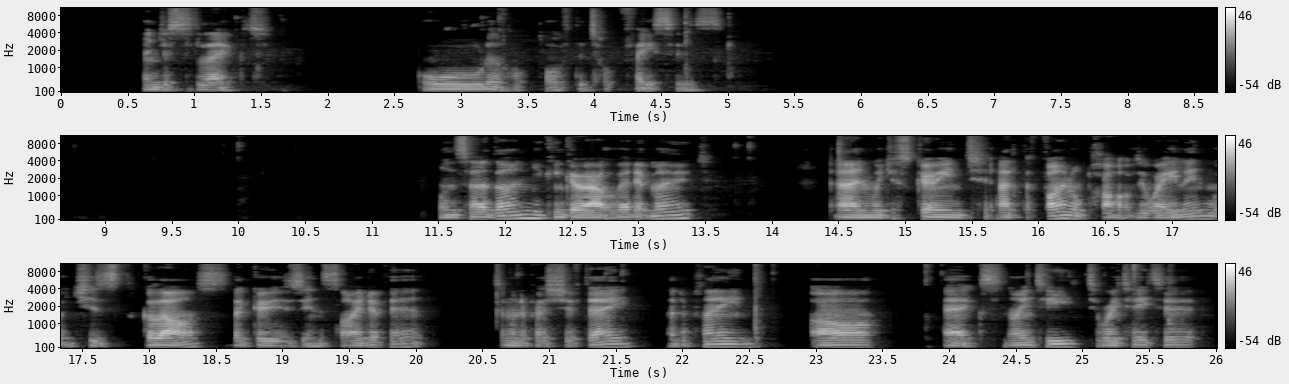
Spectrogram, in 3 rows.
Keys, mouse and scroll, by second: 0.0-0.6 scroll down 1, 0.6 scroll down 1, 1.2 shift+click, 1.7-2.3 scroll down 1, 2.3-3.1 scroll up 1, 3.1 click, 3.5-4.3 scroll down 6, 4.3-4.6 scroll up 3, 4.6 middle click, 5.1 scroll up 2, 5.3 middle click, 5.6 shift+click, 5.7 middle click, 6.0 shift+click, 6.3 shift+click, 7.0 shift+click, 7.3 click, 8.0 shift+click, 8.2 shift+click, 8.3 scroll up 1, 8.4 middle click, 8.7 e, 10.2 Tab, 10.9 scroll down 3, 13.2 scroll down 3, 13.6 click, 14.4-17.4 middle drag, 20.5 shift+a, 22.5 r.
